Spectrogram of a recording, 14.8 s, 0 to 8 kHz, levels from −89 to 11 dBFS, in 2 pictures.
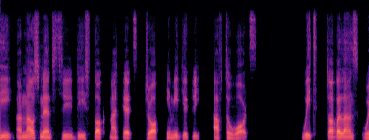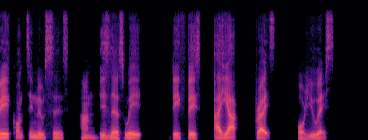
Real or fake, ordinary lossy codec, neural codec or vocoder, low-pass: fake; none; codec, 16 kHz, 0.5 kbps, X-Codec, HuBERT features, trained on LibriSpeech; 7.2 kHz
